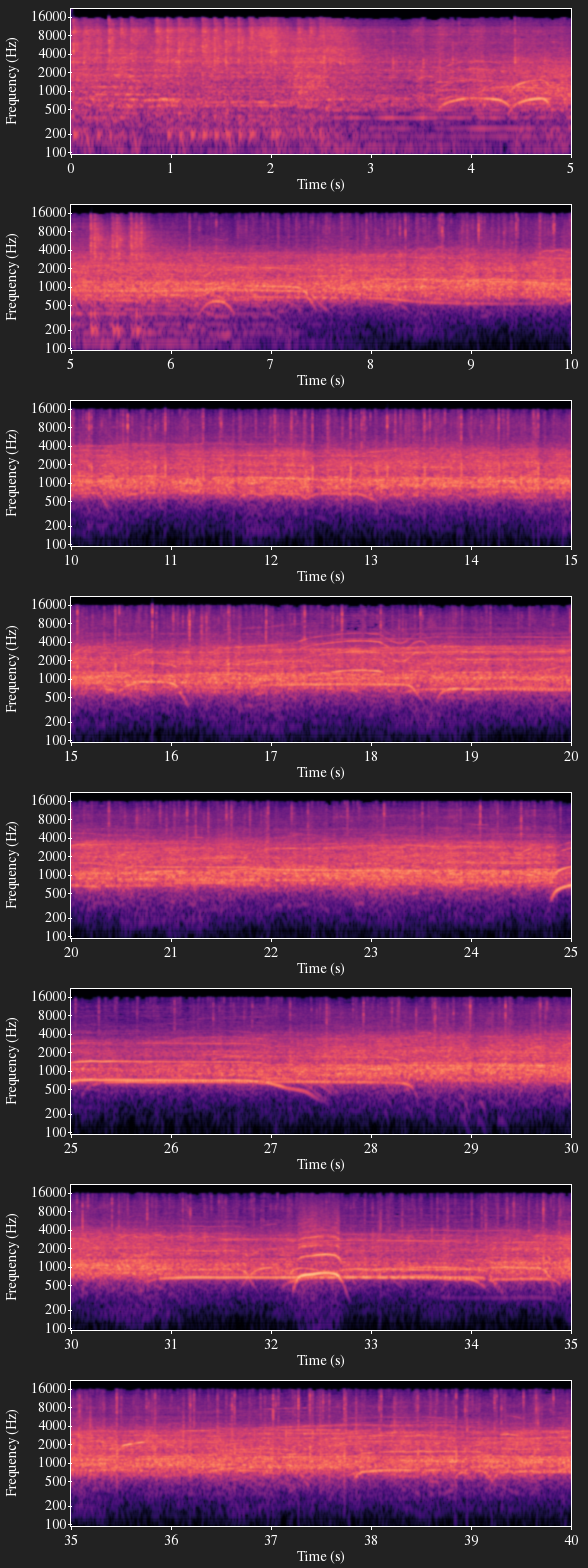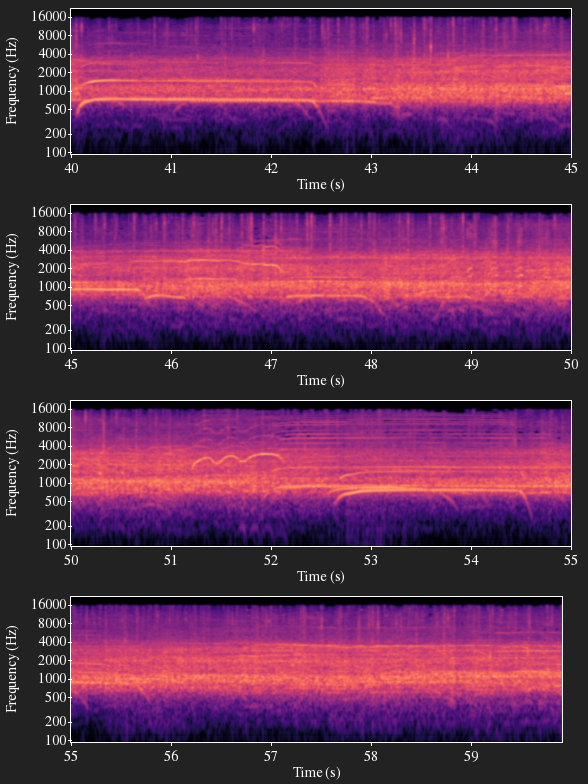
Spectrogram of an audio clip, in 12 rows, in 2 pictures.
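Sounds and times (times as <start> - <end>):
crowd cheering and screaming: 0.0 - 59.9.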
